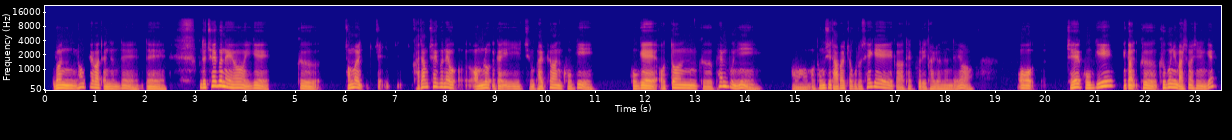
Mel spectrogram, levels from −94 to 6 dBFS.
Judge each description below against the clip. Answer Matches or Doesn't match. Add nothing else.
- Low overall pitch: Matches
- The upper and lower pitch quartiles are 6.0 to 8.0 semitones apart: Matches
